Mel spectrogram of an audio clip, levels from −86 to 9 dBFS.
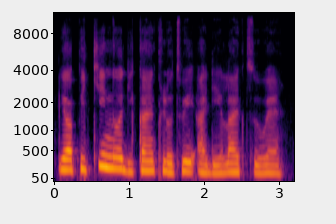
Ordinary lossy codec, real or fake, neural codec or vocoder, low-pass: none; real; none; 10.8 kHz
